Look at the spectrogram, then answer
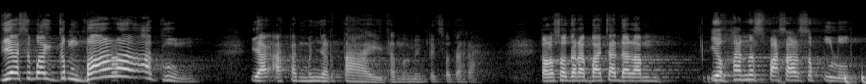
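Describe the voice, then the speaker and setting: At a moderate pace, a man uses a raised, projected voice at a high pitch, with very wide pitch swings and big swings in loudness. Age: 60s. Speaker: church elder giving testimony. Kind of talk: testimony. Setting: church.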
